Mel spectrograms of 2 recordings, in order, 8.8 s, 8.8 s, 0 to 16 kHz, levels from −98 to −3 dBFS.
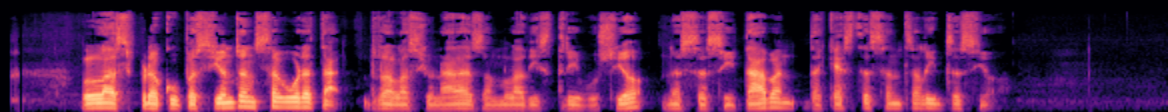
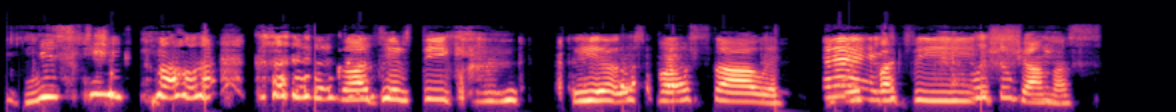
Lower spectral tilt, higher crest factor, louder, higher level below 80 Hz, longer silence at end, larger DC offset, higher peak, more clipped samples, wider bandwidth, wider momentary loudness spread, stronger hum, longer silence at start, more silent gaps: about the same, -4 dB/octave vs -3 dB/octave; first, 22 dB vs 14 dB; second, -21 LUFS vs -13 LUFS; first, -54 dBFS vs -64 dBFS; first, 1.35 s vs 0.8 s; neither; about the same, 0 dBFS vs 0 dBFS; neither; first, 11.5 kHz vs 7.6 kHz; about the same, 11 LU vs 11 LU; neither; first, 0.6 s vs 0.05 s; second, none vs 0.99-1.04 s, 1.84-1.90 s, 3.09-3.16 s, 3.99-4.15 s, 6.06-6.16 s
